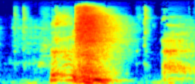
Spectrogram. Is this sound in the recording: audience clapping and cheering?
no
